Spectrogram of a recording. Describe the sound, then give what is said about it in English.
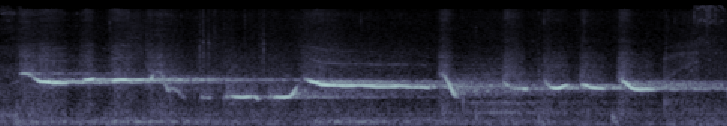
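A person whistles a meandering, fluting phrase, sliding between held notes and quick dips in imitation of a blackbird's song, clear and close with no talking. “That's very bad imitation of a blackbird song.”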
